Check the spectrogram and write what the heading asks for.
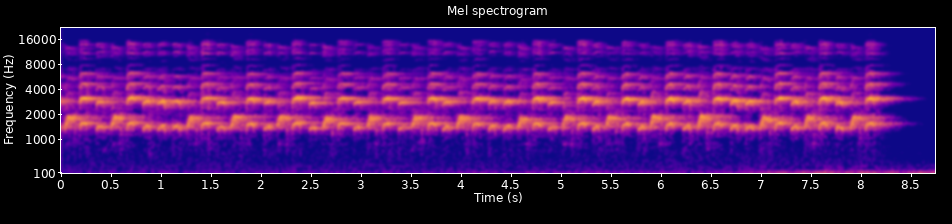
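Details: Male cockatiel mating song: continuous rapid whistled chirps in a repeating wavy phrase for about eight seconds, ending abruptly, with a faint low rumble of handling noise near the end.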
